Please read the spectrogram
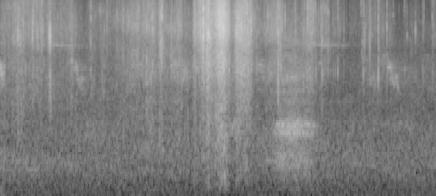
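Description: Footsteps and rustling in dry leaves and grass as a person moves and crouches, loudest about two seconds in, with a faint short tone a moment later.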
